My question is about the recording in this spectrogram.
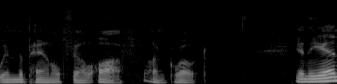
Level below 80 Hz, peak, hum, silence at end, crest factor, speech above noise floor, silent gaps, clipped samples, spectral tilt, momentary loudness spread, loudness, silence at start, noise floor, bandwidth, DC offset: -68 dBFS; -14 dBFS; none; 0 s; 22 dB; 31 dB; none; under 0.1%; -7.5 dB/octave; 12 LU; -38 LUFS; 0 s; -65 dBFS; 16.5 kHz; under 0.1%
